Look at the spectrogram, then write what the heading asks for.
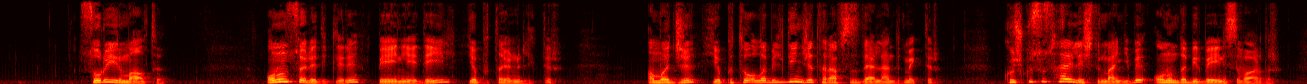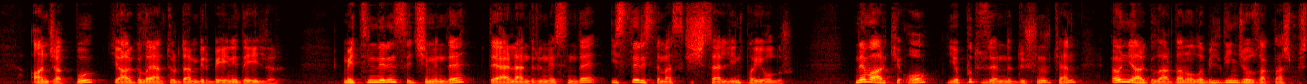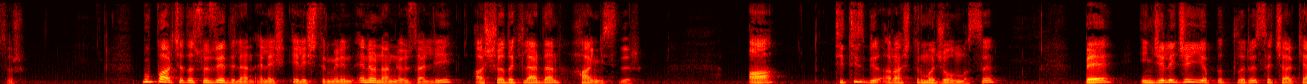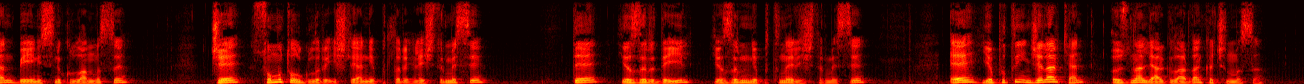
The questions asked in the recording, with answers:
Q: Bu parçada sözü edilen eleştirmenin en önemli özelliği aşağıdakilerden hangisidir?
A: Doğru cevap E şıkkı.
